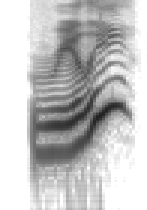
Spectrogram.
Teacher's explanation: when someone says really with a rising tone, it means surprise.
